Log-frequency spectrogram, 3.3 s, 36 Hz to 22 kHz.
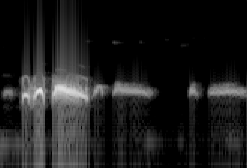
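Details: Lure-recording spotted dove of the liu-fueang style, used for trapping, recorded live among rice fields in rainy season near Nong Khu Phai, Roi Et province, Thailand, 2021: a broken stuttering coo, a long burry coo, then softer trailing coos fading out.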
